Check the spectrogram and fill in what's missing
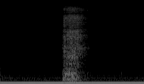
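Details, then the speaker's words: Unexpected sneeze during a live stream; sneeze. "All right. That sneeze took me out by surprise. Oh, all right. I sound like I just did freaking like they snorted some cocaine right now."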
